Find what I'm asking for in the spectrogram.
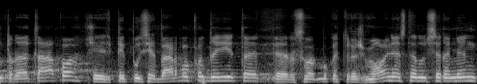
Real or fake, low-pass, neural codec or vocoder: fake; 14.4 kHz; codec, 32 kHz, 1.9 kbps, SNAC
